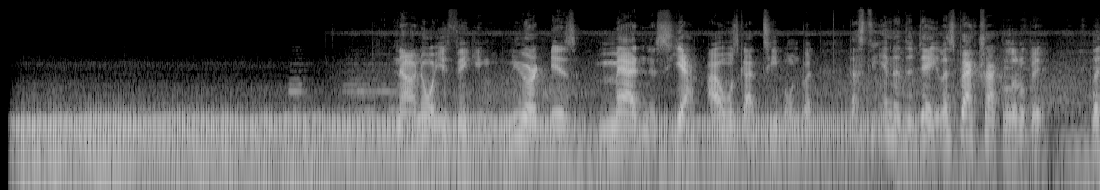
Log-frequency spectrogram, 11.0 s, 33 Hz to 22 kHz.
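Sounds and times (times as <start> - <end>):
motorcycle engine running: 0.1 - 11.0.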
